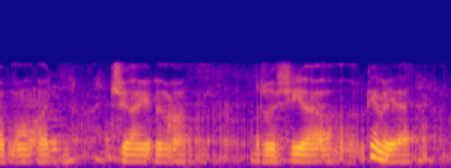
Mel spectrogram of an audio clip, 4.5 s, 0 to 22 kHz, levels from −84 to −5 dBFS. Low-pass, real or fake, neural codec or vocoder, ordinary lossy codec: 5.4 kHz; fake; autoencoder, 22.05 kHz, a latent of 192 numbers a frame, VITS, trained on one speaker; Opus, 24 kbps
